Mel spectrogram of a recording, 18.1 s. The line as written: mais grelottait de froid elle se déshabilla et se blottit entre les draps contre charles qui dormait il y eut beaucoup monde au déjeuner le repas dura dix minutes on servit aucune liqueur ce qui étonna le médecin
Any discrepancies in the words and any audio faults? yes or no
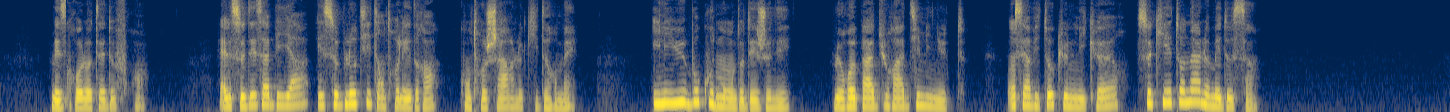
no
